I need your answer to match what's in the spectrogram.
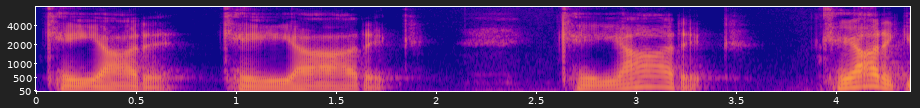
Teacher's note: a sound k k but we move the stress K and the t is the fast D sound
